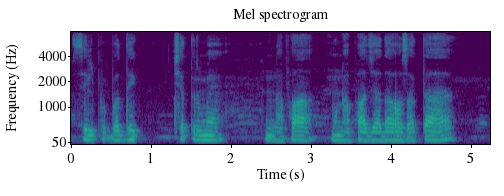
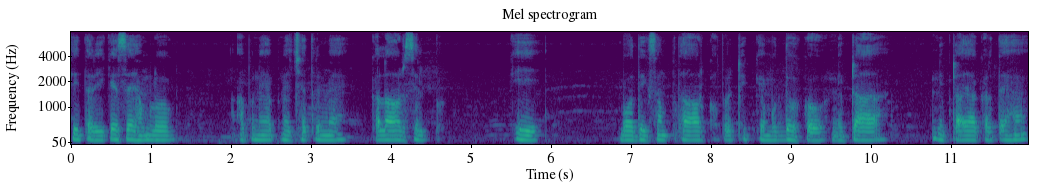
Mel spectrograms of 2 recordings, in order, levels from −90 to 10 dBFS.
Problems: constant background noise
